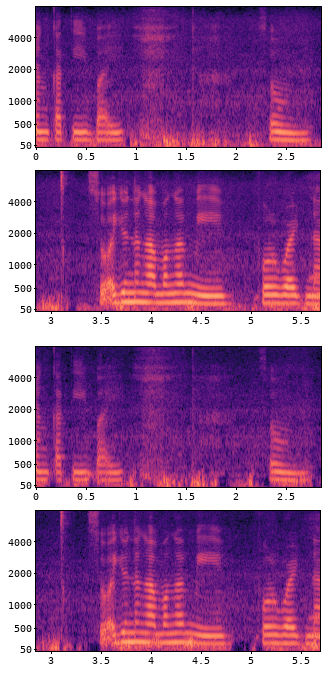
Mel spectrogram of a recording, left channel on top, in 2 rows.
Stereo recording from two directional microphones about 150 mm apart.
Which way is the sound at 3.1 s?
10° left (ahead or behind).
